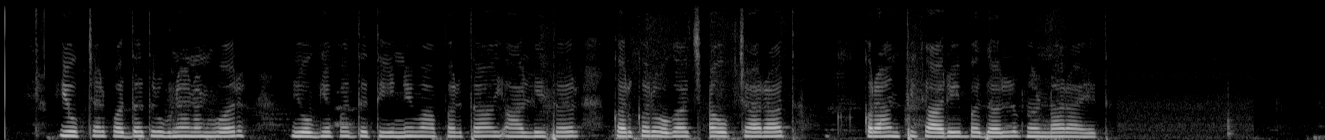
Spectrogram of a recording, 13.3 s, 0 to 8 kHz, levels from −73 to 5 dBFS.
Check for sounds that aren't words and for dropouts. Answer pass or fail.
fail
